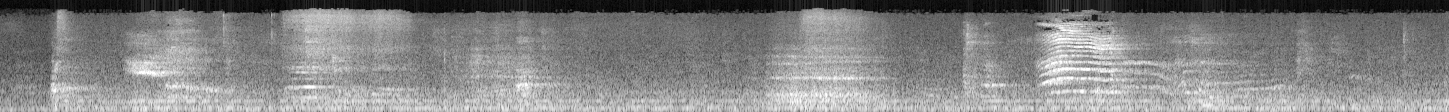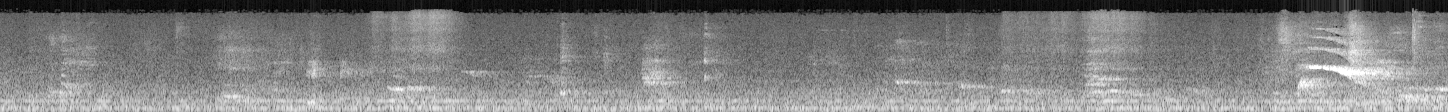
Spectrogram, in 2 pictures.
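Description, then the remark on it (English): A hushed room filled with soft, uneven breaths and faint snuffles from several people sitting in silence during a prayer, with a baby's brief babbles and coos rising now and then in the background. “Just the breathing in the room.”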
